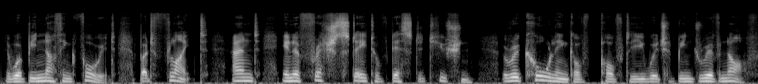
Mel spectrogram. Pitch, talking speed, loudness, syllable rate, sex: 140 Hz, 190 wpm, -19 LUFS, 5.3 syllables/s, male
